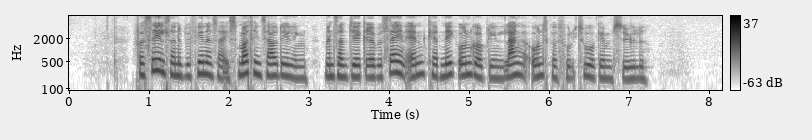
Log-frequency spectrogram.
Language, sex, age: Danish, female, 22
